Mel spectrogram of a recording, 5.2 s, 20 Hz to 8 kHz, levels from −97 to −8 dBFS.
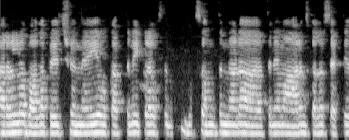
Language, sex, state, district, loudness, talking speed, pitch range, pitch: Telugu, male, Andhra Pradesh, Srikakulam, -14 LUFS, 160 wpm, 175-185 Hz, 180 Hz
